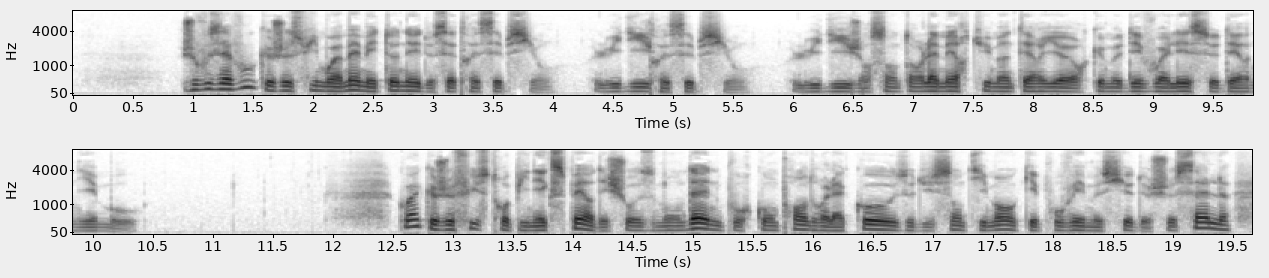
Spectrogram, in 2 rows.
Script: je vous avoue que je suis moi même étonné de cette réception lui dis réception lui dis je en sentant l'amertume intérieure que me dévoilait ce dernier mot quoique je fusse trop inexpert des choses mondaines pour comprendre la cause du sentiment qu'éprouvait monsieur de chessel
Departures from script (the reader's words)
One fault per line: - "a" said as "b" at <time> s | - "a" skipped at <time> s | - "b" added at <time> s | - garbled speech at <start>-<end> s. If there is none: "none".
none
